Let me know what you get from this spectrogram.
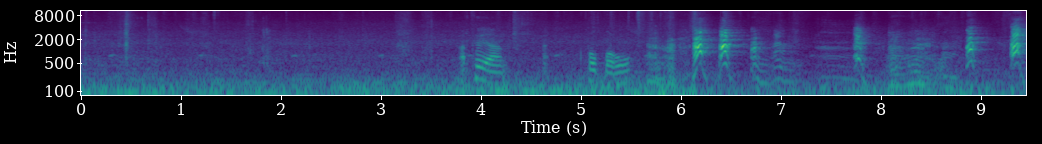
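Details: Small abandoned puppy, hungry and asking for food: quavering whines and sharp yelps, growing more frequent toward the end, mixed with a person talking nearby.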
